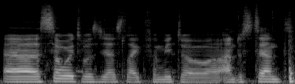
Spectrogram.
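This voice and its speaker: A man in his twenties with a Ukrainian accent hosting a casual interview in hesitant, halting English. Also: medium pitch, steady tone, slight background noise. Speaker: podcast host, interviewer.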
